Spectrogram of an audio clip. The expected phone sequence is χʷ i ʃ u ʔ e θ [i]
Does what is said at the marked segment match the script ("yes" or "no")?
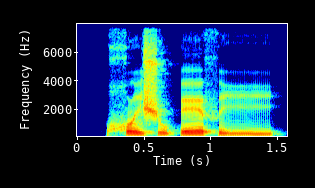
no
